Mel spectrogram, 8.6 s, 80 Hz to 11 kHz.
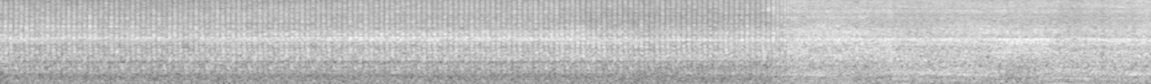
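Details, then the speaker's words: Isuzu Panther diesel with a used replacement block, fully warm with temperature stable at 85–90°C: steady, even idle clatter, slightly rough but normal and safe; exhaust smoke now very thin. "Jadi kalau temperatur ini 90 ini masih aman kita dengarkan suara mesinnya begini suara mesinnya"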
